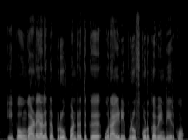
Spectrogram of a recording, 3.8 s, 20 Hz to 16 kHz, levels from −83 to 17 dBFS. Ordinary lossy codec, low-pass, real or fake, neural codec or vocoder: none; 14.4 kHz; real; none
